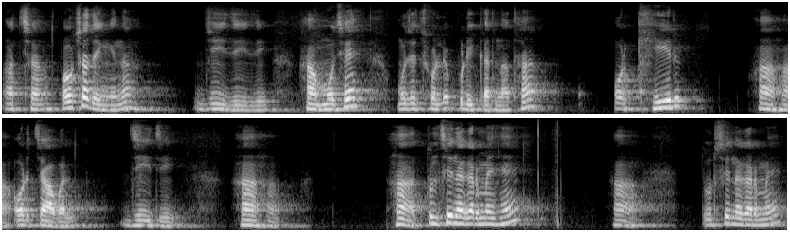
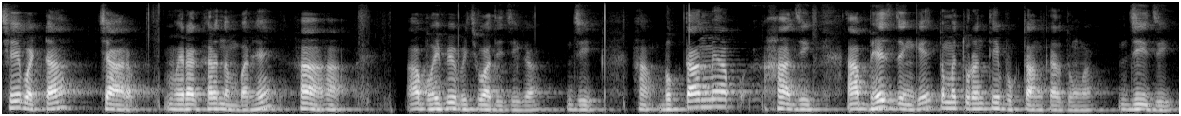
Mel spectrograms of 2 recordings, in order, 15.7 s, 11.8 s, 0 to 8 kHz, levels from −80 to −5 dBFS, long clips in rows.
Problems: background sounds at intervals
